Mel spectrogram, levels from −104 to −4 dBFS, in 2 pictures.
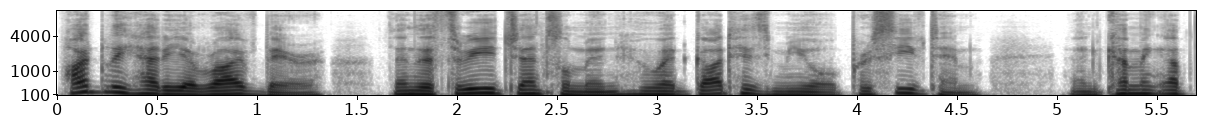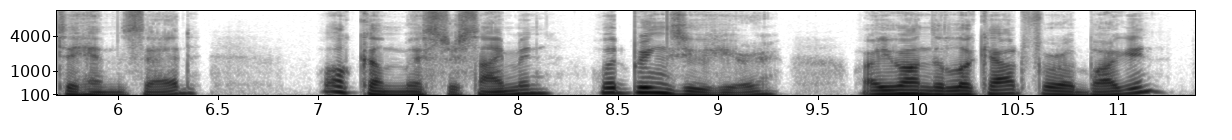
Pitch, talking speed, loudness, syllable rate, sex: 130 Hz, 200 wpm, -19 LUFS, 5.6 syllables/s, male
